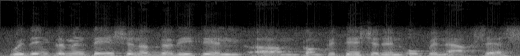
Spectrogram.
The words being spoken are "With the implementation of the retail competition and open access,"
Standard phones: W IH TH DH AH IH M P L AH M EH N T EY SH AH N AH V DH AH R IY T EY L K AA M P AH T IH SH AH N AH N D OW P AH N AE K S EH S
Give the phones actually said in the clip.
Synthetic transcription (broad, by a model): W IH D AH IH M P L AH M EH N T EY SH AH N AH V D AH R IY T EY L K AA M P AH T IH SH AH N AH N OW P AH N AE K S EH S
